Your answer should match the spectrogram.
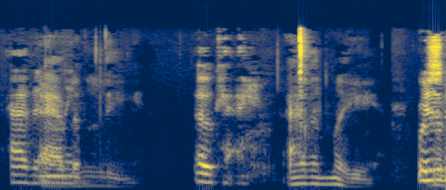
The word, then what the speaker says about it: Avonlea: Avonlea. Avonlea.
